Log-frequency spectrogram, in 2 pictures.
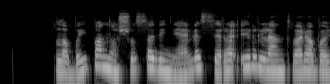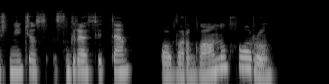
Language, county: Lithuanian, Klaipėda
